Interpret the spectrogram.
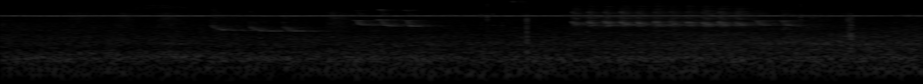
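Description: Faint bird chirps: two short runs of three falling chirps, then a rapid chirping trill lasting under two seconds from a little past the middle, over a steady high-pitched whine and low hiss.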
